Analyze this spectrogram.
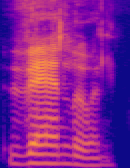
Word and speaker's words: Van Luyn: great to be here and how do we pronounce your surname one more time van Leen that really tripped me up I know I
